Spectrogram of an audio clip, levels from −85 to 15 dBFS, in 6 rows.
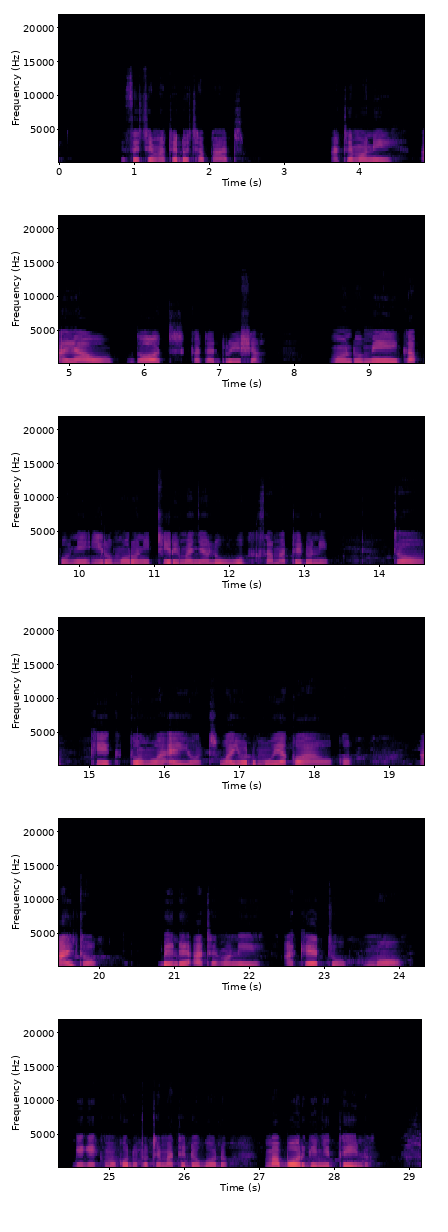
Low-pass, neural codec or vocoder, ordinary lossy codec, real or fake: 14.4 kHz; none; none; real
